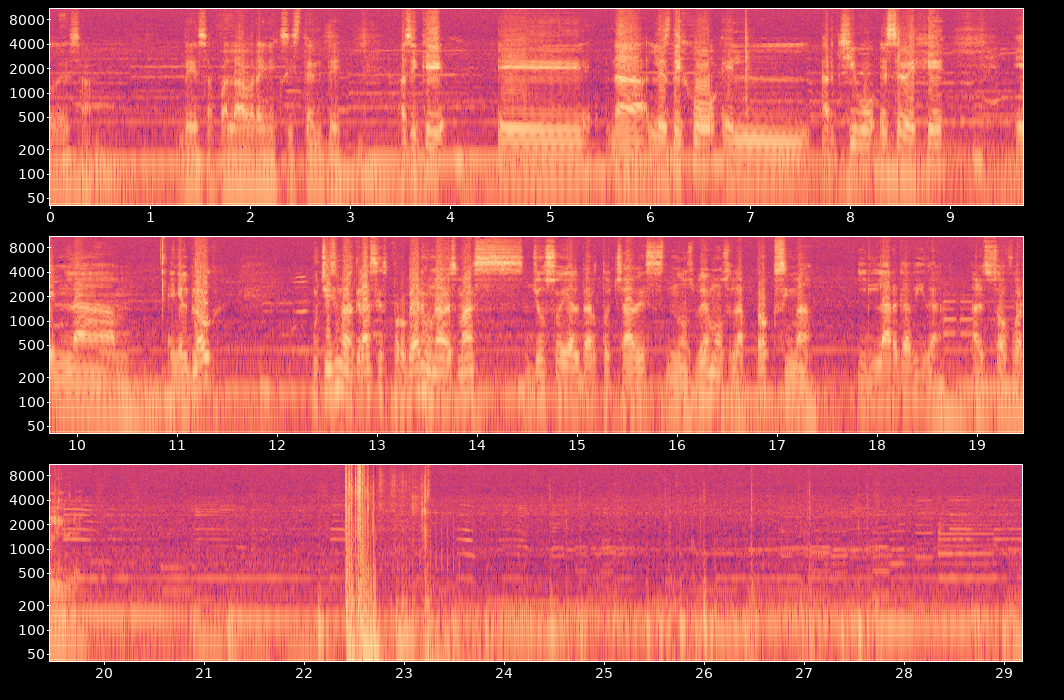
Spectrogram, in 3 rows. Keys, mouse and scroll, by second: 0.7-1.7 drag, 2.1-4.3 drag, 4.3-4.8 ctrl+scroll down 1, 5.6 ctrl+s, 17.5 click, 18.5-29.1 drag.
